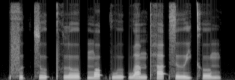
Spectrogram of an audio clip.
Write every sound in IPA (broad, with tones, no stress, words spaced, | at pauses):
fɯ˦˥k̚su˥˩ʔpʰloː˥˩p̚ mɔ˦˥ʔkwu˨˩ʔ wa˥˩mpʰa˥˩ʔsɯː˥˩j kʰo˥˩m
